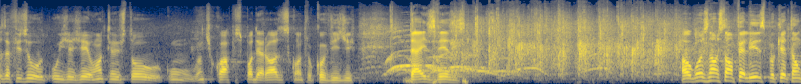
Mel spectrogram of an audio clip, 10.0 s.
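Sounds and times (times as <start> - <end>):
speech: 0.0 - 6.1, 8.5 - 10.0
audience clapping: 4.8 - 10.0.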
